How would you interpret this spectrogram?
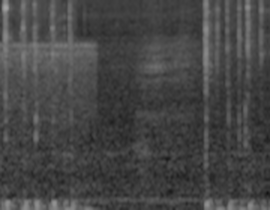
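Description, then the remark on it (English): Rapid typing on a computer keyboard while adding notes: quick, uneven clicking keystrokes in a burst, a brief pause of near silence, then another flurry of clicks. No one speaks. “Oh, adding notes. Typey, typey, typey.”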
